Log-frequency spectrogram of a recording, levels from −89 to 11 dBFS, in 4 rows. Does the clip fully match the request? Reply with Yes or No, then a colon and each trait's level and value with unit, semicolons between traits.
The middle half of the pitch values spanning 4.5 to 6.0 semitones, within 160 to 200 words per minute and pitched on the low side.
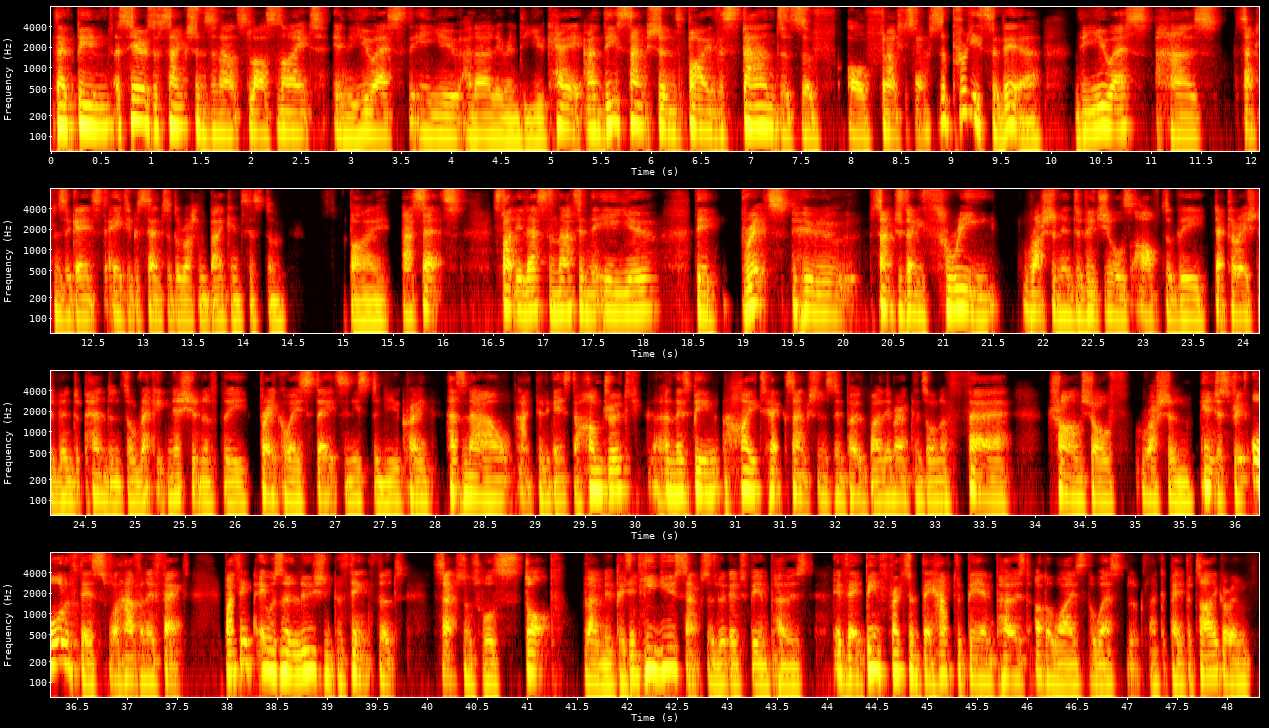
Yes: average, 5.3 semitones; average, 180 wpm; low, 110 Hz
